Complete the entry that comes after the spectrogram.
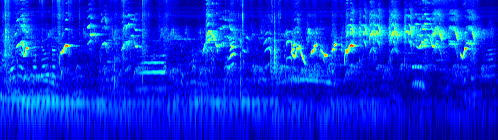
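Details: Crested myna, said to be gacor, at a zoo park in Perbaungan: a varied run of sharp chirps, clipped whistles and rasping notes, with a rapid chattering flurry near the end, over faint low background sound.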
